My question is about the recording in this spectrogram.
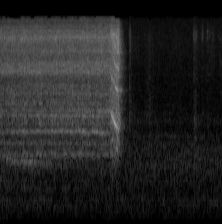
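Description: Electric screwdriver running for about a second, driving a screw into a laptop's bottom case: a steady high whine that rises briefly and ends in a sharp click as it stops.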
